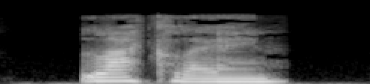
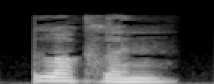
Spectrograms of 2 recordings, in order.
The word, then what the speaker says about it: Lachlan: to hear it Lachlan so that doesn't quite sound right so to get it right I now type how I would like it to sound in this pronunciation field so I would type LOC and Lin breaking the word into the syllables now let's press speak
